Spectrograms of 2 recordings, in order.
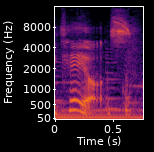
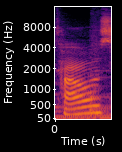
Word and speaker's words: Kaos: or some people say chaos and personally I'm fine with all of them uh the preferred pronunciation is Cows as in cows but also I enjoy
